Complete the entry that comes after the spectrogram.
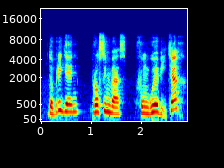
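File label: "Dobrý deň, prosím vás, funguje výťah", Slovak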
